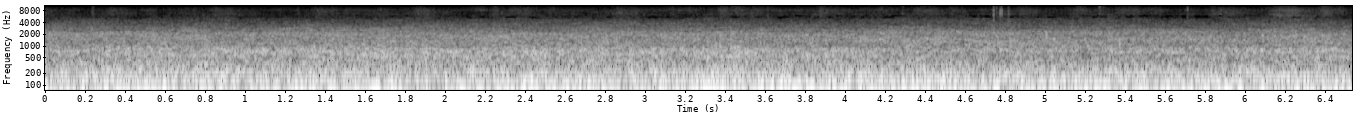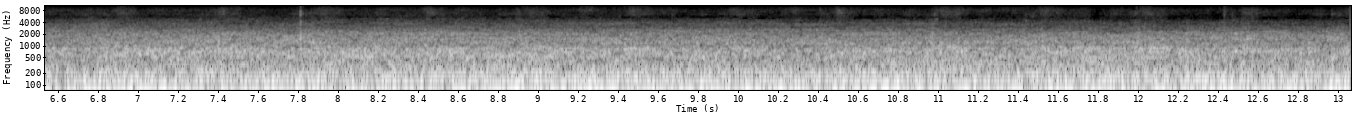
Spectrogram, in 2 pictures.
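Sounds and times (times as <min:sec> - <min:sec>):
distant road traffic hum: 0:00.0 - 0:13.0.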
